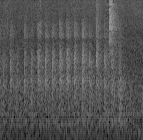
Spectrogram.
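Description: Chalk on a blackboard laid down in quick short dashes, a rapid, even train of light taps and scratches, several a second, as a dashed circle is drawn.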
